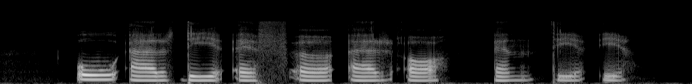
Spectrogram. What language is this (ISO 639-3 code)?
swe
